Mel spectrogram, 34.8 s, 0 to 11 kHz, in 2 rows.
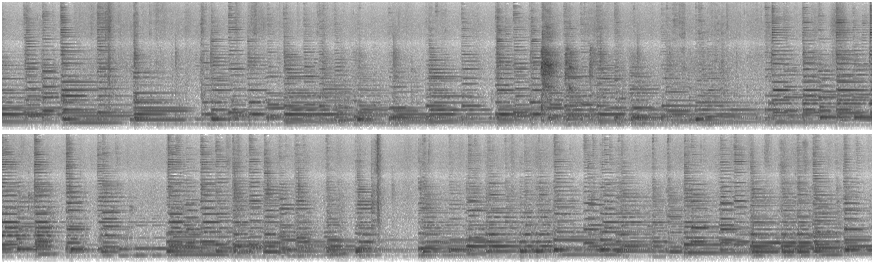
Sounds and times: Acoustic guitar: 0:00.0 - 0:34.8
Strum: 0:00.0 - 0:34.8.

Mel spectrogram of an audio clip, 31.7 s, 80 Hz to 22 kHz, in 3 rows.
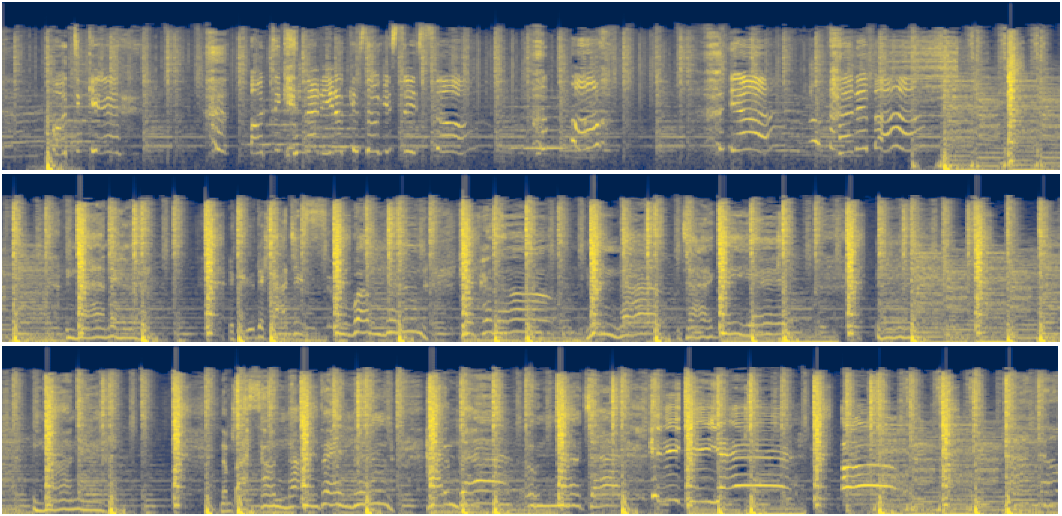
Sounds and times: Music: 0:00.0 - 0:31.7.

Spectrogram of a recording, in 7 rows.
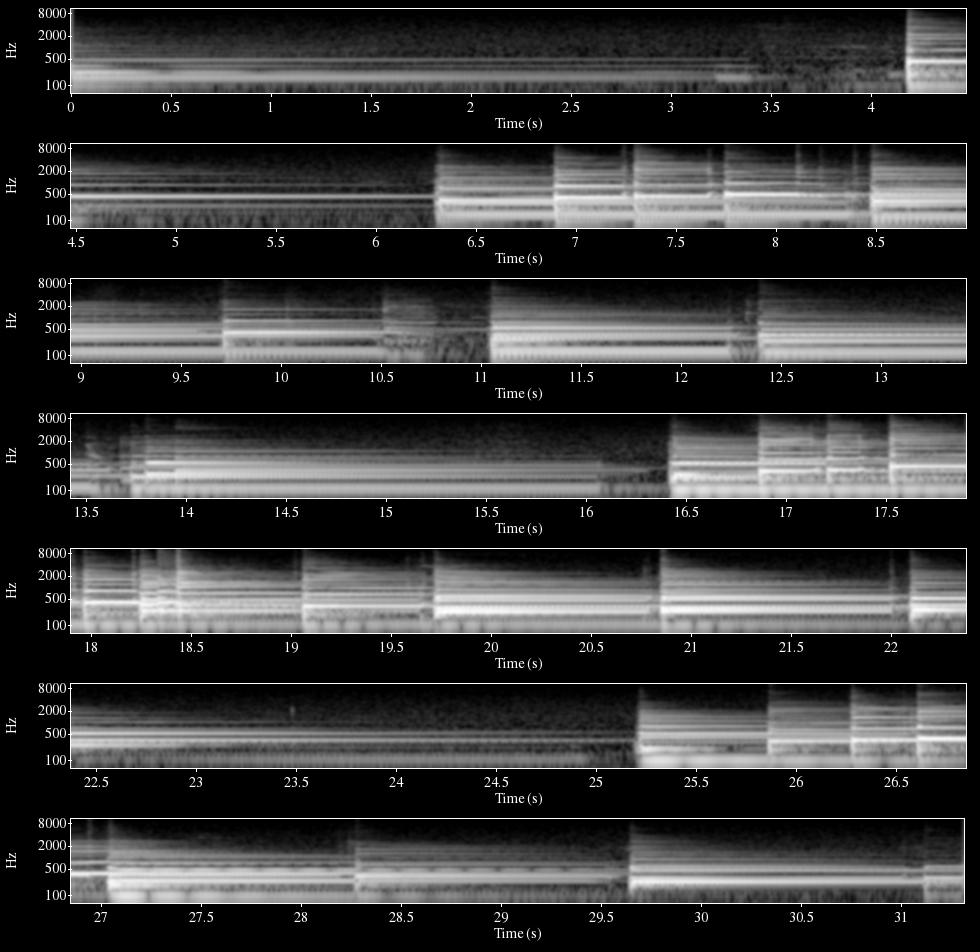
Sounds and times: Acoustic guitar: 0:00.0 - 0:31.3.

